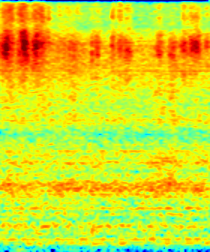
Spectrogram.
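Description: Marker pen writing on a whiteboard: faint, quick scratching strokes.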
